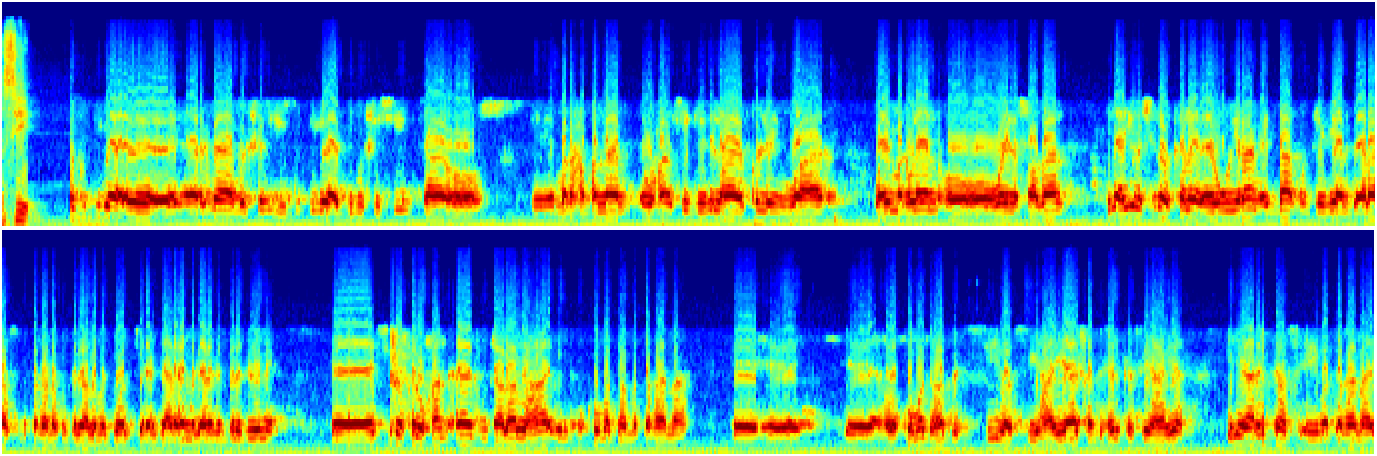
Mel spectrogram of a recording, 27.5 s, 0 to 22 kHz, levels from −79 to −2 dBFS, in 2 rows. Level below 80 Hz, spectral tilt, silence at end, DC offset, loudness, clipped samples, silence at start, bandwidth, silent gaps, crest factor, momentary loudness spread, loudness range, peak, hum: -36 dBFS; -4 dB/octave; 0 s; under 0.1%; -7 LUFS; 0.7%; 0 s; 14 kHz; none; 8 dB; 10 LU; 2 LU; 0 dBFS; none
